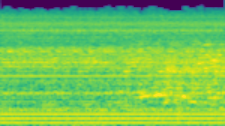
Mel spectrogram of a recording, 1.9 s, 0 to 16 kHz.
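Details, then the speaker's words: Sentinel 430 TV during restoration, first test with test CRT after replacing bad components and working on rear controls: quiet steady hum with faint high whine, no crackle or arcing; high voltage coming up normally. "Can hear the high voltage kicking in."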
